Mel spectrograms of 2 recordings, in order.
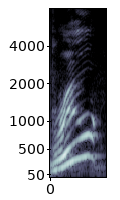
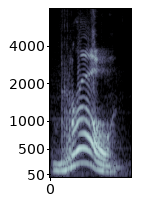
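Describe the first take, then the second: First: The vowel is a long 'oo' sound. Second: The vowel is a long 'oh' sound. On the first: "brew like the brood" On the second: "like bro like the brooch"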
